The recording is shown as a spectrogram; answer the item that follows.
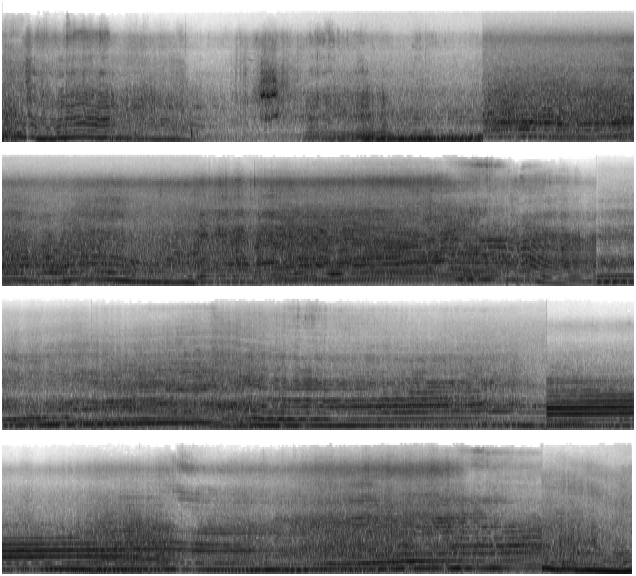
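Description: Fiat Seicento rally car's engine revving hard and dropping again and again as it is driven flat out through tight chicanes, with tyres squealing at times. The sound jumps abruptly a few times where the recording is cut between camera positions.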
